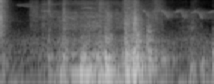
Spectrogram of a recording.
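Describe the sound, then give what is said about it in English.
Green fold-up chairs being grabbed and handled, a brief burst of rustling, scraping and light clattering that swells in the middle and fades out, with no one talking. “The chairs, we've got some fold-up chairs.”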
